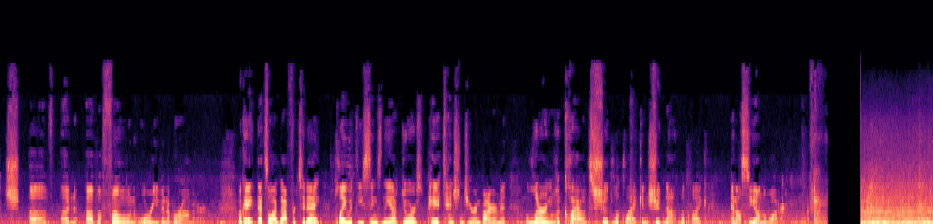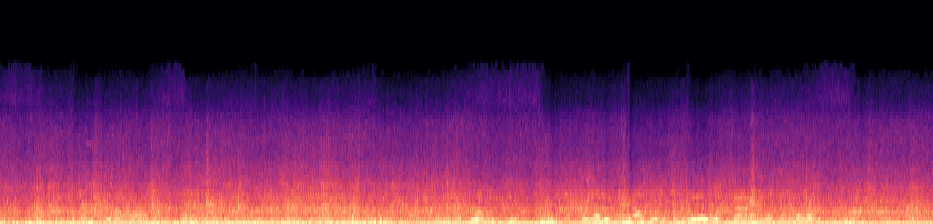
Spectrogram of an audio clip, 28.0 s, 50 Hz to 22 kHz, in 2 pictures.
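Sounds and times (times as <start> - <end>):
water noise: 0.0 - 28.0
steady low hum: 12.9 - 28.0
wind on microphone: 12.9 - 28.0.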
